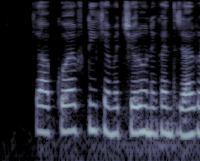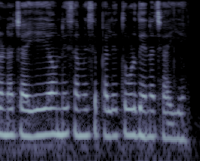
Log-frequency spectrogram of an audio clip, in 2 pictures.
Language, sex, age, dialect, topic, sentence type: Hindi, female, 18-24, Hindustani Malvi Khadi Boli, banking, question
